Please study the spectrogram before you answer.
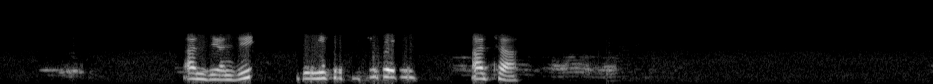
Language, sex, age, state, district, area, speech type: Dogri, female, 30-45, Jammu and Kashmir, Samba, rural, conversation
